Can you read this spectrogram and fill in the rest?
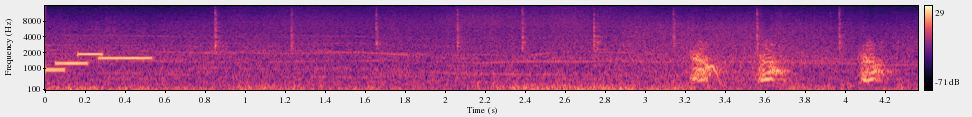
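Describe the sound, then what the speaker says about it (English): A seeing eye dog in the Halo 3: ODST audio log barks three times in quick succession near the end, following faint electronic beeps and a steady background hum. "Cane tapping, seeing eye dog."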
